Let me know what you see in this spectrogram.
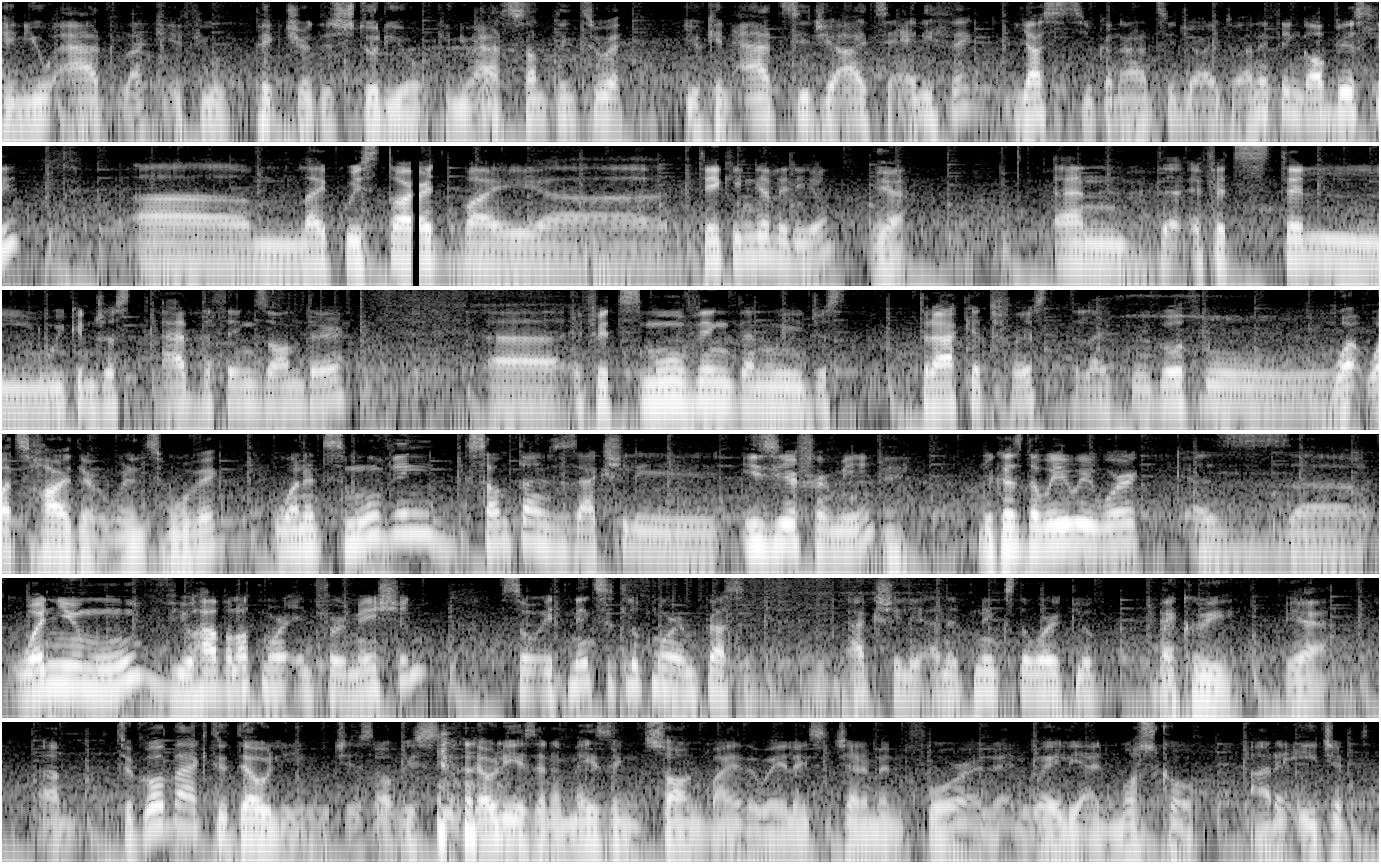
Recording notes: Live from SIBF 2023.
